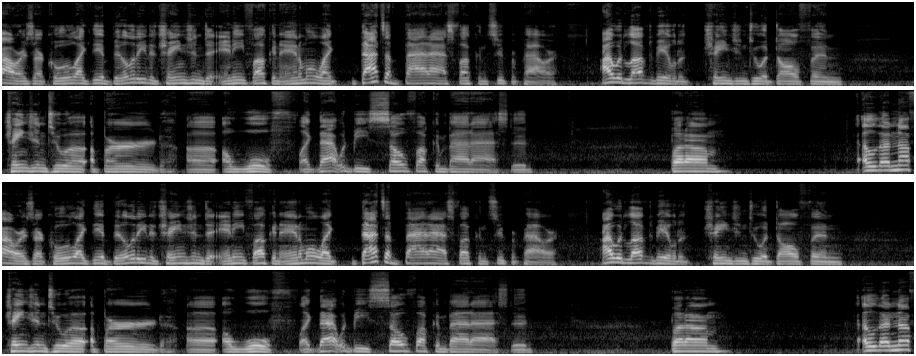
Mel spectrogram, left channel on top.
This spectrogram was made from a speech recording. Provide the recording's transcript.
are cool, like the ability to change into any fucking animal. Like, that's a badass fucking superpower. I would love to be able to change into a dolphin, change into a bird, a wolf. Like, that would be so fucking badass, dude. But,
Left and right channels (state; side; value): normal; both; correlation 0.53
